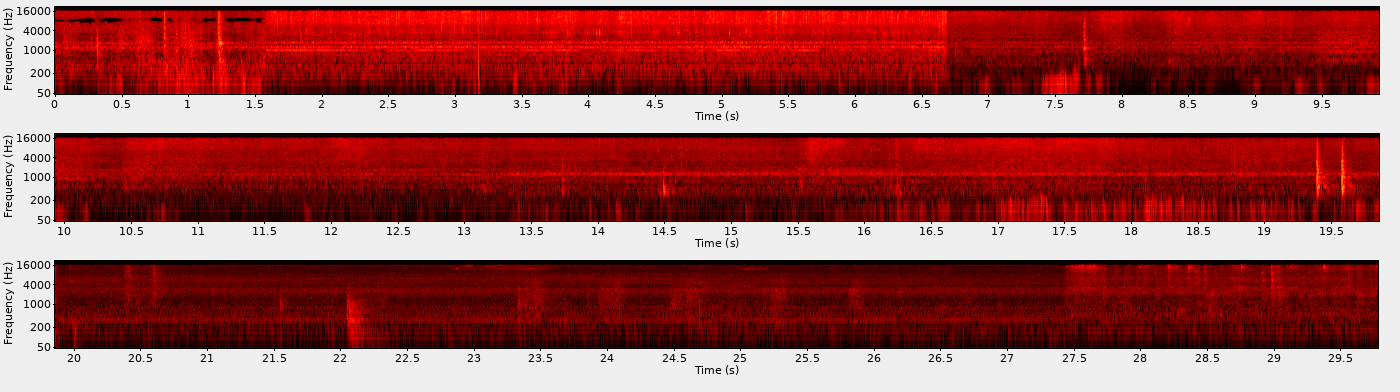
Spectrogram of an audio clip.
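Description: Food sizzling on a propane camp stove, a steady frying hiss that is loudest in the first several seconds and then settles lower. A couple of sharp clicks come just before it cuts off suddenly about twenty seconds in, leaving a quiet background with a few faint knocks.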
